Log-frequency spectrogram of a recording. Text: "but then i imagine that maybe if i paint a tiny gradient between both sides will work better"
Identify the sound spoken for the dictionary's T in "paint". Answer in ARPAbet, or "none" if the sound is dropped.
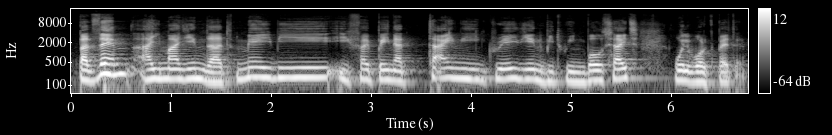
none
